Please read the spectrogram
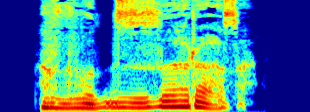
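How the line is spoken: Wary hiss. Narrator (Russian): прошипел Лунар, настороженно

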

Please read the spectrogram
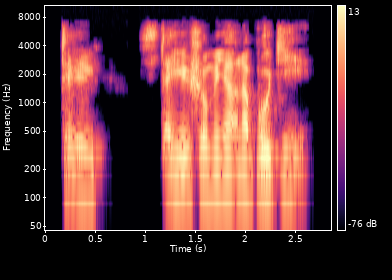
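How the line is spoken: Hoarse rasp. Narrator (Russian): прохрипел Гарри

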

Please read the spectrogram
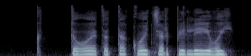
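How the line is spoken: Grumbling. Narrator (Russian): бурчала

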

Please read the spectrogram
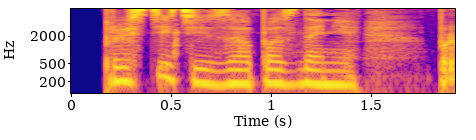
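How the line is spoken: Muttered. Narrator (Russian): пробормотала я

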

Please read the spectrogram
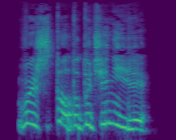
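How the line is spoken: Shrill fox squeal. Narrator (Russian): Взвизгивает лиса

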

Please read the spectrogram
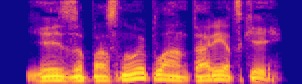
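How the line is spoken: Gloomy question. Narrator (Russian): мрачно поинтересовался Айрат

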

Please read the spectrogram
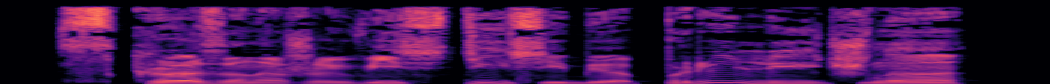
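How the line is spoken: Hissed through clenched teeth. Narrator (Russian): Сквозь стиснутые зубы зашипел Стас

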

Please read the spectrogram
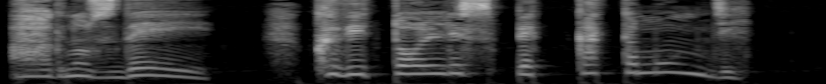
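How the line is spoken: Frightened quick whisper. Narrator (Russian): испуганная окружающей темнотой и тишиной, она быстро прошептала

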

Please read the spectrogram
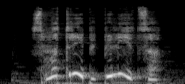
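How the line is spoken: Frightened call. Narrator (Russian): испуганно окликнула она

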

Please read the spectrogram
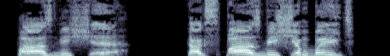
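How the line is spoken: Crowd shouting. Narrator (Russian): закричали в народе

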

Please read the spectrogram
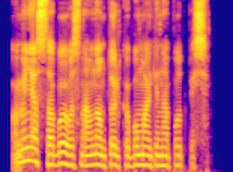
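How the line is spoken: Dry, businesslike. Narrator (Russian): по-деловому сухо сообщил он

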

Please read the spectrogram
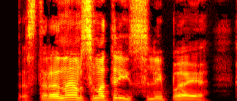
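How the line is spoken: Scoffing man. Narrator (Russian): хмыкнул мужчина

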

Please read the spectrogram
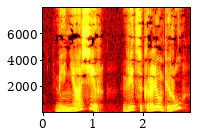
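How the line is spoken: Joyful, astonished exclamation. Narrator (Russian): воскликнул герцог от радости и удивления

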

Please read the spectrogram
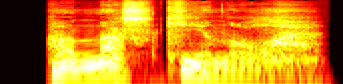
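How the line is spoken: Low, hoarse, strained voice. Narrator (Russian): Голос низкий, хриплый, севший от крика и кислотных паров

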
